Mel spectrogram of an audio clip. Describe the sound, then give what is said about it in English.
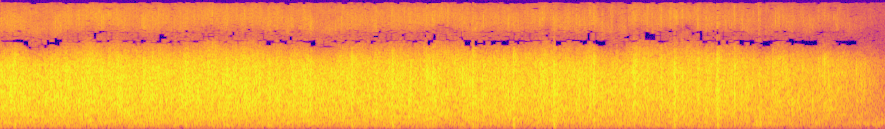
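Sustained applause from a church audience, a dense, even roar of many hands clapping together that holds steady and tapers slightly near the end, with no voices above it. “Now it's time to clap.”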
